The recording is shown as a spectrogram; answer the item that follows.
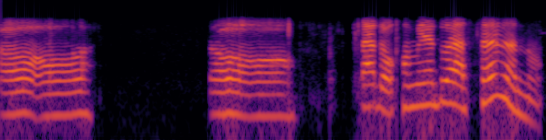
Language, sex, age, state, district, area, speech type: Assamese, female, 30-45, Assam, Tinsukia, urban, conversation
